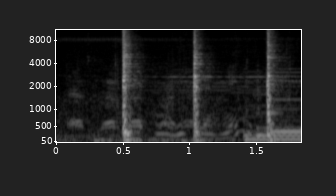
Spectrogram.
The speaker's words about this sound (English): The men hammer the sign at the top of the driveway, well within sight of Seal's RV, and obvious to any passerby.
